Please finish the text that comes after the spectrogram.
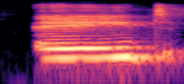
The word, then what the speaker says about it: eight: or what about this eight yeah so it's always like that ght we pronounce only t good all right what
